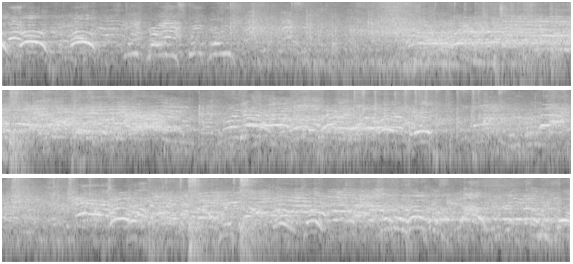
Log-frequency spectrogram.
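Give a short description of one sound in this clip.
A crowd of spectators shouts and cheers in an echoing rink.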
